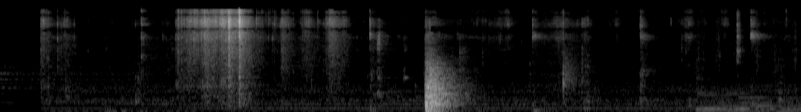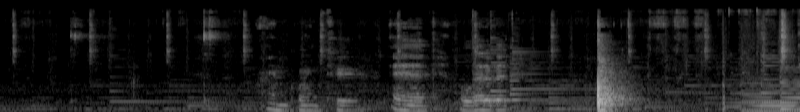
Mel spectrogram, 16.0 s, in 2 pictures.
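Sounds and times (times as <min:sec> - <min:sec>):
bowl thudding onto mat: 0:14.0 - 0:14.4.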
